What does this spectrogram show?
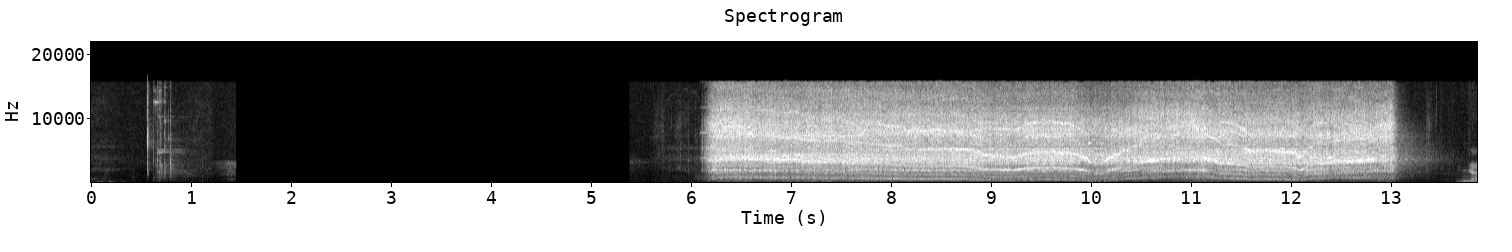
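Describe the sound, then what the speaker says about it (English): A power drill bores a hole in a part during an old grinder restoration, running loud and steady for about seven seconds after a brief bit of handling noise and a silent pause. "Drill that hole."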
